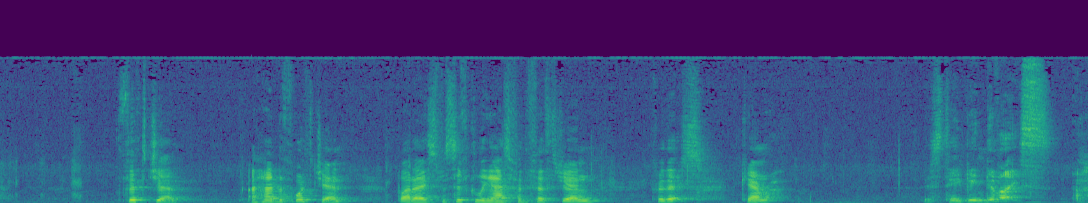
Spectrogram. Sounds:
speech

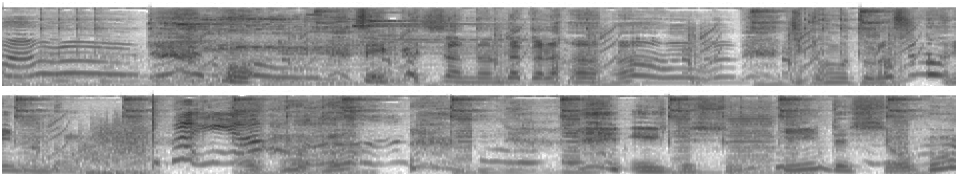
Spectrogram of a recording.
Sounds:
speech, music

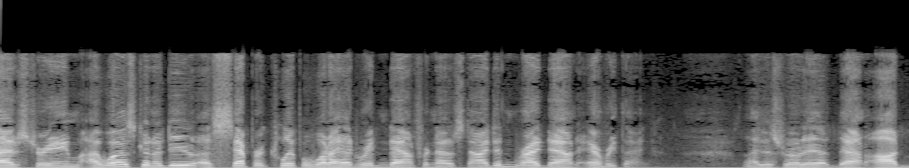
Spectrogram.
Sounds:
speech

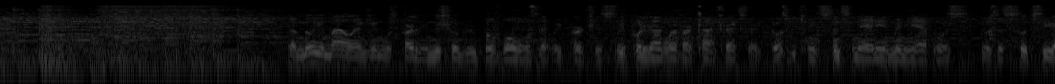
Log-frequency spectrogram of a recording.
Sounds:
music, speech

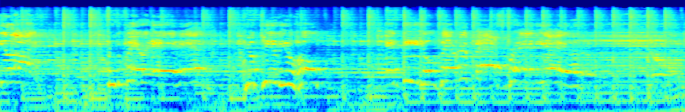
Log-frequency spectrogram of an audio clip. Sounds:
blues

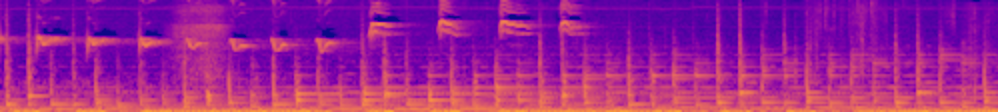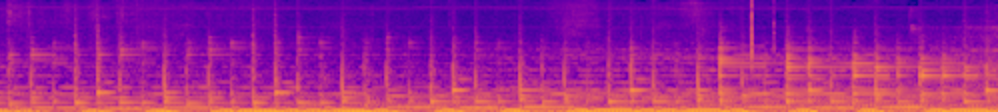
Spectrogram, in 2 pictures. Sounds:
outside, rural or natural, music, animal

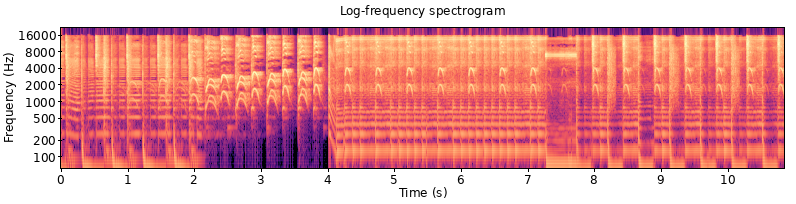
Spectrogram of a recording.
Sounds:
music

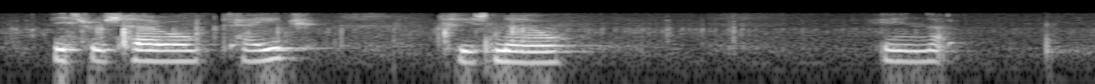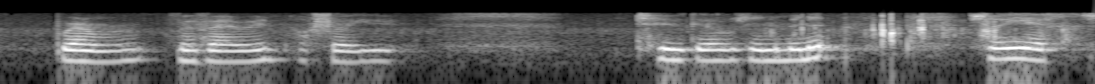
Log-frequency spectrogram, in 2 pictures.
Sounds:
speech

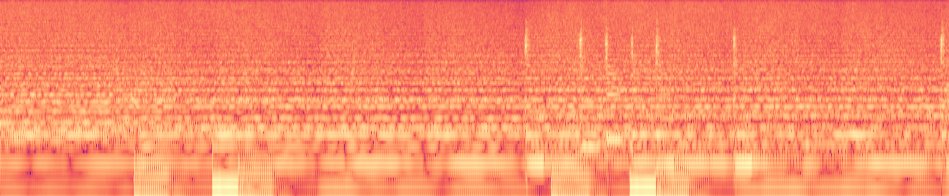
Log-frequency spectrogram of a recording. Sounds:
music

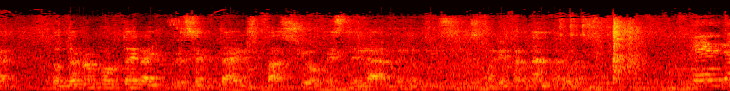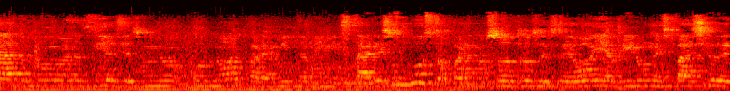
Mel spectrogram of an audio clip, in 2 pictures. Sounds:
speech, music

